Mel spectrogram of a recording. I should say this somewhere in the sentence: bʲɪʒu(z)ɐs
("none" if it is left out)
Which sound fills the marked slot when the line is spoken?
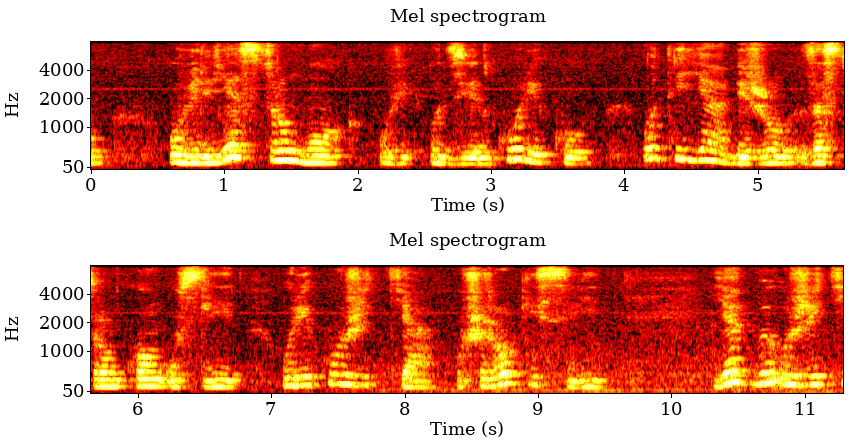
z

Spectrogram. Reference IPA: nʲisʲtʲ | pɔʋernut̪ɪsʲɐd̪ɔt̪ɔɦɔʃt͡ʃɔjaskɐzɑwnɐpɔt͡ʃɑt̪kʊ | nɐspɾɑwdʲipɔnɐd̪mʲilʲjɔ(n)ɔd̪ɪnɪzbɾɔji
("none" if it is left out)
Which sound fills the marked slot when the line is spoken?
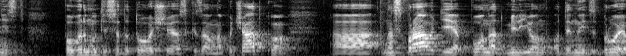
n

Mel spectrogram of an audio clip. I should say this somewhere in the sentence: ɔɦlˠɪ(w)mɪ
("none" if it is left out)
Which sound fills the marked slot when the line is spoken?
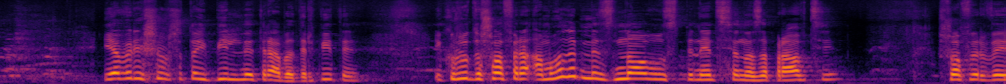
b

